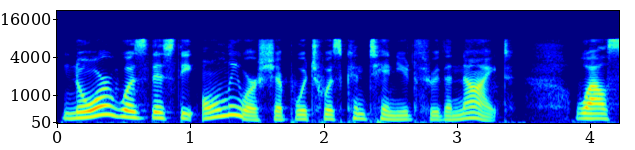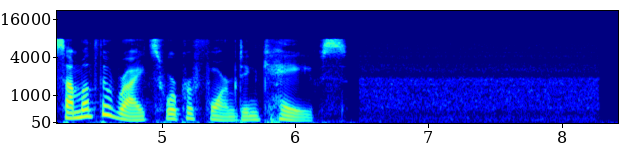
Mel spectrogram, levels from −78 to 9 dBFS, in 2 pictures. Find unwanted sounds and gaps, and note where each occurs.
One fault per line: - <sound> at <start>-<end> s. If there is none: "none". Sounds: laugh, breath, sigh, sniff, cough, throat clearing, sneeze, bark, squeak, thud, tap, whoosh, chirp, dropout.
none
